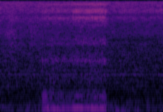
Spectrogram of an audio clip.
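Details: Dachshund puppy asleep: a single low, buzzing snoring breath over faint background hiss.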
